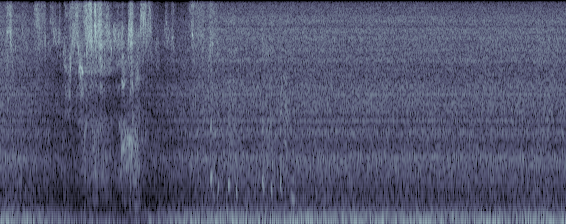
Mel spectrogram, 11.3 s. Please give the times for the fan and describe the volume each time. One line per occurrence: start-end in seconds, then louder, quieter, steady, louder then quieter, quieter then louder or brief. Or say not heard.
0.0-11.2 louder.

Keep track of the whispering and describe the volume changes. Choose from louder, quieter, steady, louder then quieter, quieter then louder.
louder then quieter.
